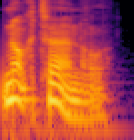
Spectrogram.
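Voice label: "nocturnal", British English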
